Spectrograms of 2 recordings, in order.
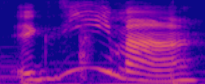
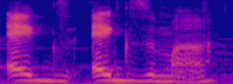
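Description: First: The start does not sound like 'eggs'. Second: The start sounds like the word 'eggs'.

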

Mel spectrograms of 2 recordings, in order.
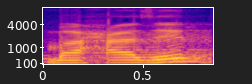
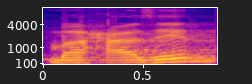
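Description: The two takes are said the same way.

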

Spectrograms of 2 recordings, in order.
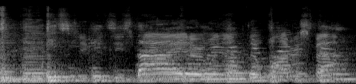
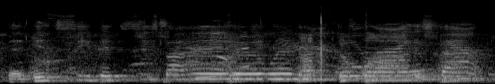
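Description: First: It is said fast. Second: It is said at a normal pace.

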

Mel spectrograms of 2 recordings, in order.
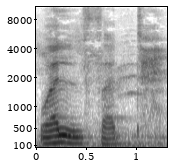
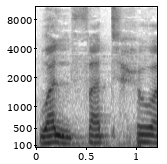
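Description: First: The word ends on a bare final consonant. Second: The word ends with a short u vowel. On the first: The reciter stops at this word. "যদি এখানে থামেন তাহলে বলতে হবে ওয়ালফাতহ" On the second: The recitation continues without stopping. "ওয়ালফাতহা পেশ হু, ওয়ালফাতহু আছে"

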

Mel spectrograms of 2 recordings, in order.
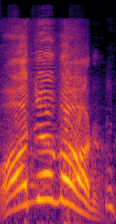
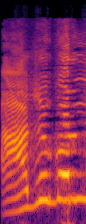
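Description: First: The first vowel is a rounded 'o' sound. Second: The first vowel is an open 'a' sound. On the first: The speaker calls it right. "ঠিকভাবে বল" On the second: The speaker calls it wrong. "আজগর নয়"

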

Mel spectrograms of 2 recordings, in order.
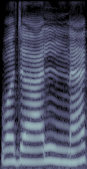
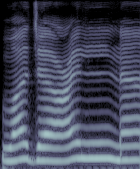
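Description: First: The final vowel is cut short. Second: The final vowel is stretched for two counts. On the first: The speaker calls it wrong. "கிடையாது" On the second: The speaker calls it right. "2 கவுண்ட்ஸ் நீட்டி ஓதுங்க"

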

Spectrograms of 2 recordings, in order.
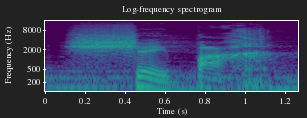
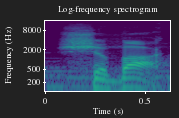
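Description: First: The word ends in a throaty, raspy sound. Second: The word ends in a plain hard k sound. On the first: The speaker calls it right. "With phlegm at the end of it" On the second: The speaker calls it wrong.

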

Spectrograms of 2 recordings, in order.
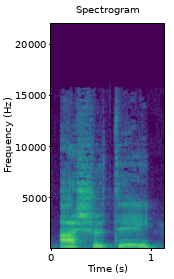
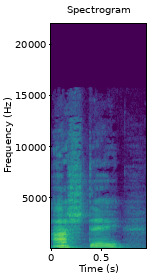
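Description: First: The middle E vowel is clearly pronounced. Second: The middle E vowel is dropped. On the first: "I'm going to pronounce that as acheter" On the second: "rather than acheter"

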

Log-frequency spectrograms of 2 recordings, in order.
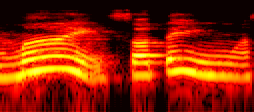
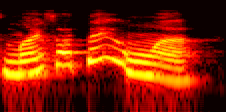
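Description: First: There is a pause after 'mãe'. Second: It runs on with no pause after 'mãe'. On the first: Mom is told there is only one of something. "E agora" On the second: Everyone has only one mother. "Porque antes"

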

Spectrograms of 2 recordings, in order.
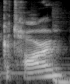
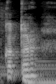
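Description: First: The name is said with an Americanized pronunciation. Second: The name is said with a native-style pronunciation. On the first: The speaker calls it wrong. "the anglicized version for us Anglophones, we say Qatar, but you're not actually supposed to say it like that" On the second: The speaker calls it right. "You're supposed to say Qatar"

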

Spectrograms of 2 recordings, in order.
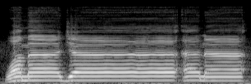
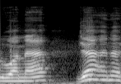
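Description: First: The vowel before the hamza is held long. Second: The vowel before the hamza is kept short. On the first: The speaker calls it right. "مد واجب متصل 4-5 حركات" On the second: The speaker calls it wrong. "لا تقول وما جاءنا"

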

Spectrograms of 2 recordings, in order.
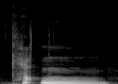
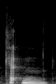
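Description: First: The word is said at a slower pace. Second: The word is said at a quick pace.

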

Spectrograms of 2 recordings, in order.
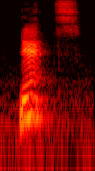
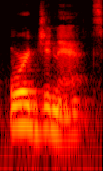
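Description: First: The word starts with an N sound. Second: The word starts with a hard G sound. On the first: The speaker calls it right. "The G is silent" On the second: The speaker calls it wrong. "if you want to just say it like that, but I'm going to make fun of you again"

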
